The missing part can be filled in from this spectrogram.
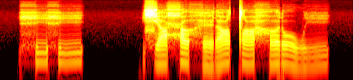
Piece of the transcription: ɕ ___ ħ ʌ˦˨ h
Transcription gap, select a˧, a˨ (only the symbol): a˧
